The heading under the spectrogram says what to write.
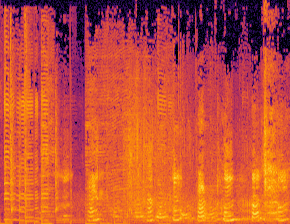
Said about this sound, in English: The belching, sneezing, coughing, and wheezing may sound like a bad cold, but the barking gives it away. These noisy mammals are California sea lions. Producer Mark Seth Lender made this recording at a floating pier outside Elkhorn Slough in Monterey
